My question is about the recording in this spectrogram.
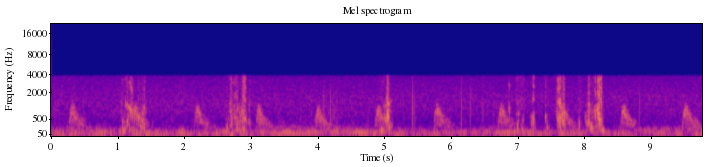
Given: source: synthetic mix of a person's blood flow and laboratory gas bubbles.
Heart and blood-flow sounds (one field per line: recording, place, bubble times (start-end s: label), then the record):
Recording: Doppler ultrasound of blood flow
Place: subclavian vein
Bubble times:
1.03-1.46 s: bubbles
2.60-2.99 s: bubbles
4.91-5.12 s: bubbles
6.83-6.91 s: bubbles
6.96-7.11 s: bubbles
7.17-7.28 s: bubbles
7.40-7.49 s: bubbles
7.55-7.76 s: bubbles
7.89-8.32 s: bubbles
From the record:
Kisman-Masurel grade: 223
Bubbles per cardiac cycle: several, 3 to 8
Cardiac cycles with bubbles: 10 to 50%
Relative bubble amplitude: loud (0.450 to 0.775)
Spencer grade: 2 (many but less than half of the cardiac periods contain bubble signals, singularly or in groups)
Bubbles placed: anywhere in the cardiac cycle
